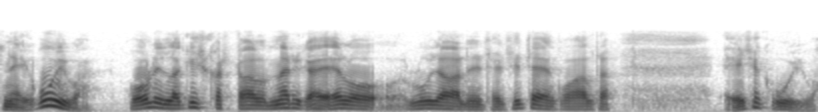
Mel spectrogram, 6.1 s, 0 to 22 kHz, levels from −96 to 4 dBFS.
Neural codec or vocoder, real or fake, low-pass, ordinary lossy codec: none; real; 7.2 kHz; none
